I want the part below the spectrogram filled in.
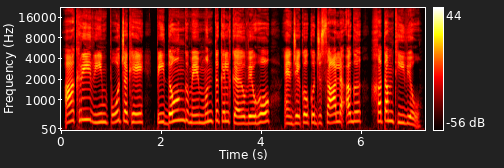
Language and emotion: Sindhi, neutral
